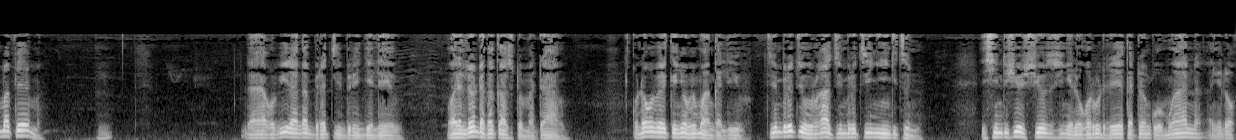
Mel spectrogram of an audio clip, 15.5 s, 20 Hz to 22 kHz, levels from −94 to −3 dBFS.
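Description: Heavy MP3 compression is the likely cause of the damage running through this speech recording from start to finish. The encoder appears starved of bits, which fits a bitrate around 32 kbps, so it discards everything above 8 kHz and drops weak frequency lines that flicker between frames, leaving a dull, watery, swirling quality with plainly audible smearing.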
